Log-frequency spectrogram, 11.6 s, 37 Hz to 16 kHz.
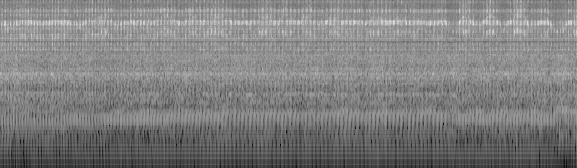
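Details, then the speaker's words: SPS Longtail mud motor idling while still cold, just after an oil change to Royal Purple 10W30 synthetic with BestLine additive: a small single-cylinder engine puttering at a steady, even idle with no misses or knocks. Normal. "all right let's give it a run want to hear it it's still cold [Music]"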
